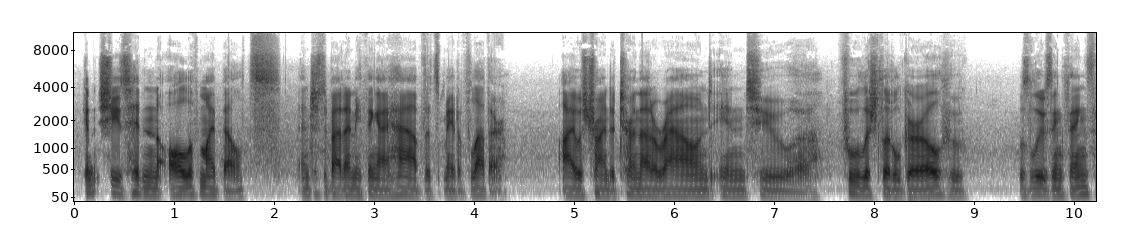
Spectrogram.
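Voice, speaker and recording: A man playing a stubborn, prim intellectual caller on a radio comedy show, precise and deadpan in his indignation. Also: sits low. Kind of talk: radio call-in comedy drama.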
